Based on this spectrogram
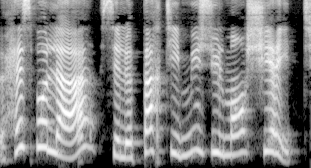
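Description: An extremely high-pitched woman's voice, very slow, with very wide pitch swings. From Lebanon. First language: Arabic (speaking Spanish). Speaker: storyteller sharing a travel story. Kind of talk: scripted narration.

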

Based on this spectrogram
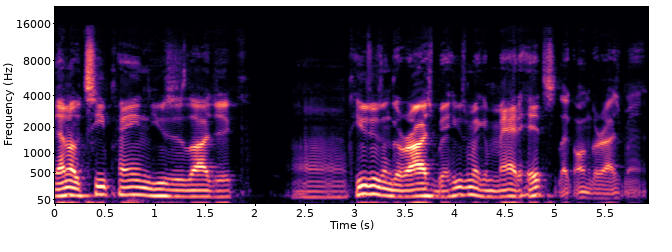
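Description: A man with a New York accent talks in a very deep, low pitch and ordinary pitch variation. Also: fairly quick pace. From New York, the Bronx. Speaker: singer-songwriter and producer. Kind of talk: casual interview chat. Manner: animated.

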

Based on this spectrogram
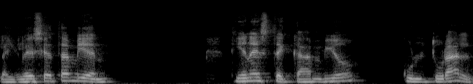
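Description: Speaking very slowly, a man uses a medium pitch. His pitch variation is ordinary. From Mexico, Guanajuato. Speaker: archbishop. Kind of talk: interview.

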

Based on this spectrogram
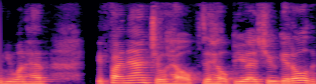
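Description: A woman speaks with fairly even intonation at a fairly low pitch. She has an unremarkable speaking voice. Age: 60s. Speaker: fitness instructor. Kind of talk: casual chat.

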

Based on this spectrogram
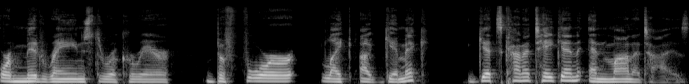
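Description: A man with an American accent and an unremarkable speaking voice talks at a medium pitch with ordinary pitch variation. The recording is very clean with a silent background, and the sound is dry and close with no echo. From US Midwest, Cleveland. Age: 30s. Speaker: podcast host. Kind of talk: casual chat.

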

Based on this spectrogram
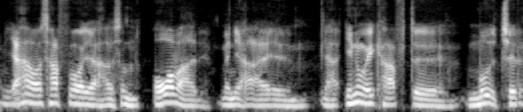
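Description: A man talks in a normal speaking voice at medium pitch, with ordinary pitch variation and a moderate pace. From Denmark, Thisted (northern Jutland). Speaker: politician. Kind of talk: radio interview.

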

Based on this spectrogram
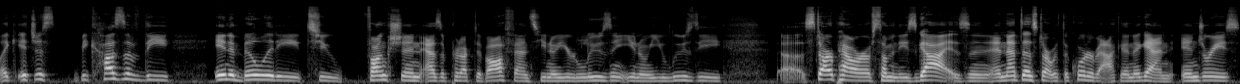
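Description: A woman talks at a fairly low pitch and moderate pace with ordinary pitch variation. The recording is very clean with a silent background. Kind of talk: sports talk analysis. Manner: conversational, hesitant, with fillers and emotional tone.

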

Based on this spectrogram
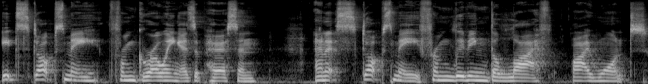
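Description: In an Australian accent, a woman talks at a very slow pace with fairly low pitch, ordinary pitch variation and very even loudness. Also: very clean recording, silent background. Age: 30s. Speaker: podcast host, virtual assistant business owner. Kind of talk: solo podcast monologue.

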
